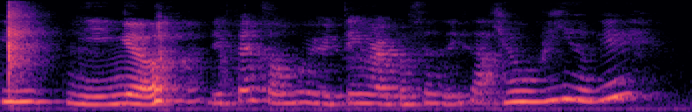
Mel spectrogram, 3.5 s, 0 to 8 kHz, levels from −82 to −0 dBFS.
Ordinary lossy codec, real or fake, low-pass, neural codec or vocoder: none; real; none; none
